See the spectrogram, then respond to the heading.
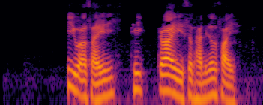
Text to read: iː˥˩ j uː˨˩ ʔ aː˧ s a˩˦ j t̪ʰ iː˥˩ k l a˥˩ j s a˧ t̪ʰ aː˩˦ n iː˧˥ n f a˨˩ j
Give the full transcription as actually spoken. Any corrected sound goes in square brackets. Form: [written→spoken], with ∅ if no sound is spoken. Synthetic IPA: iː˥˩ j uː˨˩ ʔ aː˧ s a˩˦ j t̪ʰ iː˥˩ k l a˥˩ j s a˧ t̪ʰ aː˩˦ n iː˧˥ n f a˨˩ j

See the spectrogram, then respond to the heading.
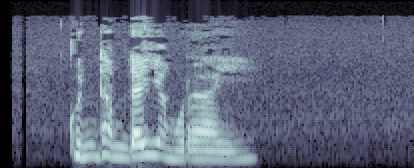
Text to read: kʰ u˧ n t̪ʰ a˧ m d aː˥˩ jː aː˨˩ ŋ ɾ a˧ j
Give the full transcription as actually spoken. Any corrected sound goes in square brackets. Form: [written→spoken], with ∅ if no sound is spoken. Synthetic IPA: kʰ u˧ n t̪ʰ a˧ m d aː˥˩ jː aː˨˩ ŋ ɾ a˧ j

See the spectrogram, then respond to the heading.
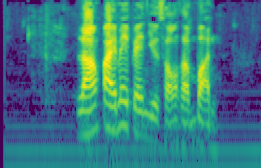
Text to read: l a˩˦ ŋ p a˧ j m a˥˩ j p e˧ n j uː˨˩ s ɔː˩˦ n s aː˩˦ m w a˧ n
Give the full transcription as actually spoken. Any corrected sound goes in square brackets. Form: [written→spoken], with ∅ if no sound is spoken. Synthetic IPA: l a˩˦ ŋ p a˧ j m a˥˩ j p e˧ n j uː˨˩ s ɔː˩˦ [n→ŋ] s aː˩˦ m w a˧ n

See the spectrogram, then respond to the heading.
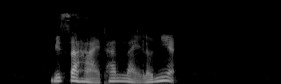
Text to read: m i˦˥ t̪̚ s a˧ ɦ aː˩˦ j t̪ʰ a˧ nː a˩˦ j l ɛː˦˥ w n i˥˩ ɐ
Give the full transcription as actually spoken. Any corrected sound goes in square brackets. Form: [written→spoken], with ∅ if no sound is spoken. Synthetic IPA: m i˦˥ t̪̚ s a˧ ɦ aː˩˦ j t̪ʰ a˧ nː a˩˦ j l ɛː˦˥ w n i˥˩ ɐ

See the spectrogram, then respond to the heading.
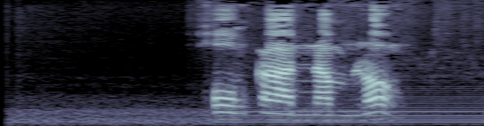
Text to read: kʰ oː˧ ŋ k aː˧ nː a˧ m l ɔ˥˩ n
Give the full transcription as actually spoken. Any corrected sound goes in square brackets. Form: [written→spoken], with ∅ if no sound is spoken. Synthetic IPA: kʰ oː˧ ŋ k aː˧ nː a˧ m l ɔ˥˩ [n→ŋ]

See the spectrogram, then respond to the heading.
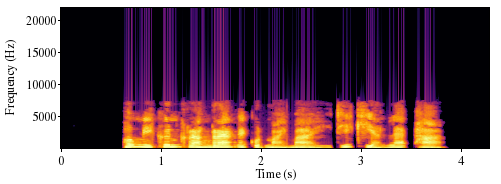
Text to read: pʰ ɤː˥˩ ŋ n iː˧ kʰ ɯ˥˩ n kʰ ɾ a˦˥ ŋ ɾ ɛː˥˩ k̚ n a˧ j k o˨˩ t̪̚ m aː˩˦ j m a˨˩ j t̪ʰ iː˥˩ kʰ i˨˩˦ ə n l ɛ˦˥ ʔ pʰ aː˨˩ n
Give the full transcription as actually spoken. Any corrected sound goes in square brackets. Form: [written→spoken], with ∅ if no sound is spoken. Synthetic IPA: pʰ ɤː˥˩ ŋ [n→m] iː˧ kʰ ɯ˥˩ n kʰ ɾ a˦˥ ŋ ɾ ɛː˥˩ k̚ n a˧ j k o˨˩ t̪̚ m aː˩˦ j m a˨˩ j t̪ʰ iː˥˩ kʰ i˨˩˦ ə n l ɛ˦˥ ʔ pʰ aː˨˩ n

